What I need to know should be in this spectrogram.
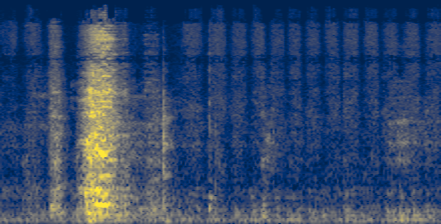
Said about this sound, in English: I'm going to rub that off. And see, it comes right off when you rub it with the alcohol.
